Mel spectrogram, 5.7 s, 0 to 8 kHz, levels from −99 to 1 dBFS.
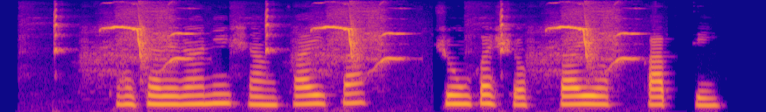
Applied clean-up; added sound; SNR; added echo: none; Bird; 3 dB; none.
